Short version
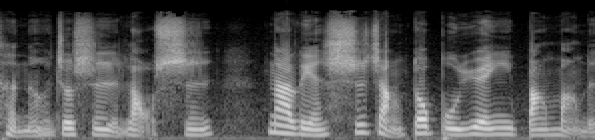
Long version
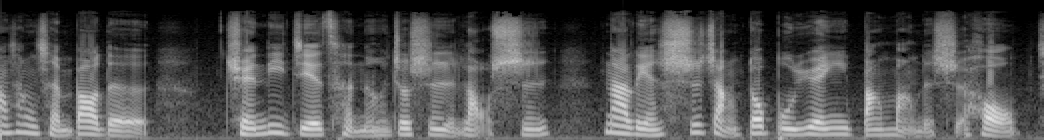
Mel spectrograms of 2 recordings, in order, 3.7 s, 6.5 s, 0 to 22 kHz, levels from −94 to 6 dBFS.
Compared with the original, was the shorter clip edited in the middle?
no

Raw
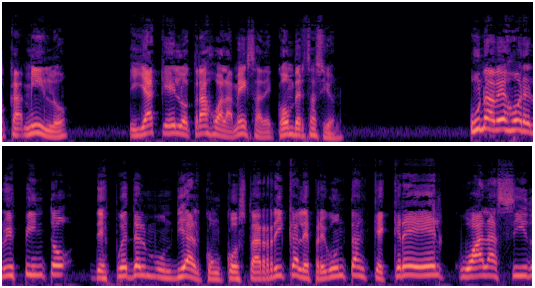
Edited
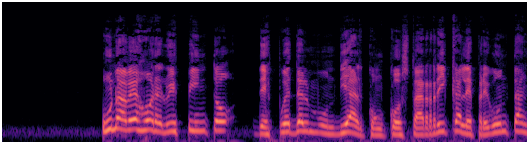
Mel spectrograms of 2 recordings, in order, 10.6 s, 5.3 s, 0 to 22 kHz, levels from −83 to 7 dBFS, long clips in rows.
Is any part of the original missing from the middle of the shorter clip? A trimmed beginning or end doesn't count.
no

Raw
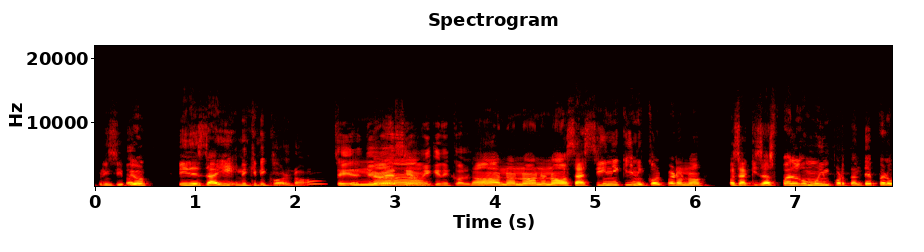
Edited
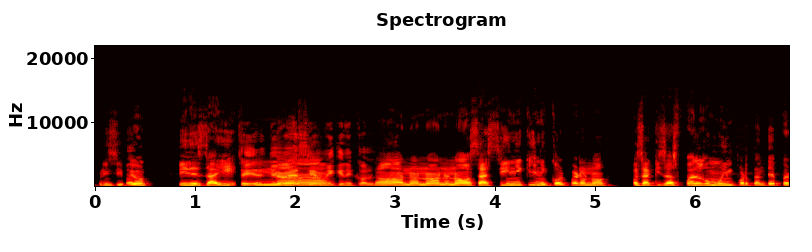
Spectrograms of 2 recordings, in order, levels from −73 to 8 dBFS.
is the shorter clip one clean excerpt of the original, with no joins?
no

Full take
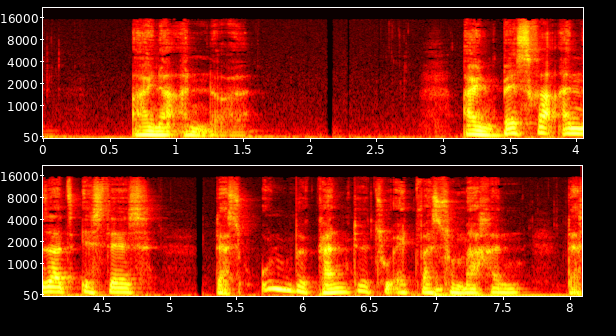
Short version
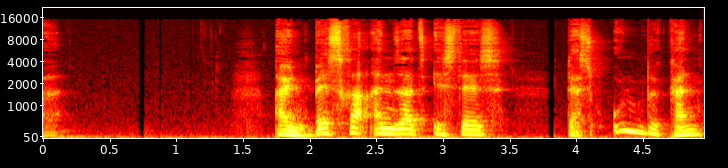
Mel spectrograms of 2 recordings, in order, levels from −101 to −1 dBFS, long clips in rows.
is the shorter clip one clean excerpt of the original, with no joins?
yes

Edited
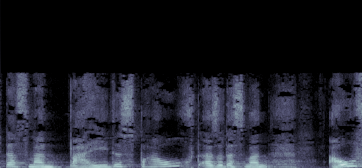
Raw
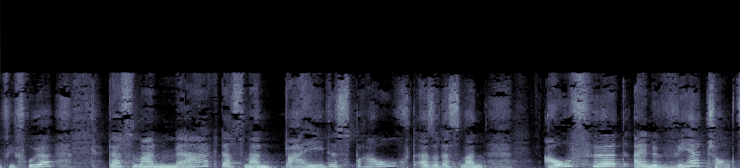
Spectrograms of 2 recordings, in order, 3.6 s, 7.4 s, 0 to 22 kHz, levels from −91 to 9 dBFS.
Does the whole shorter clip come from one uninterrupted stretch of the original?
yes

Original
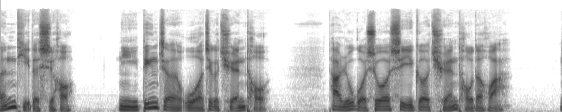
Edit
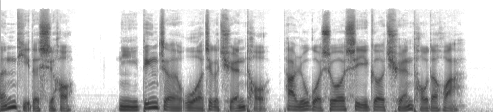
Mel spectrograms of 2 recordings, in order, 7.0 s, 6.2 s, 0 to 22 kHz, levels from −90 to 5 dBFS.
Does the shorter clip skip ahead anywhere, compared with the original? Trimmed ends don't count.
yes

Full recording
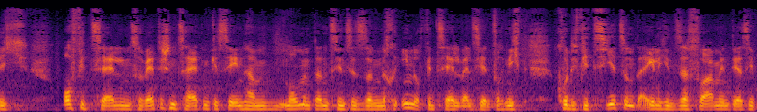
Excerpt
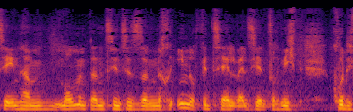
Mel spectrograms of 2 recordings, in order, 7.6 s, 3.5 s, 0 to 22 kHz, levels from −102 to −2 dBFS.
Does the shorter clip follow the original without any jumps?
yes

